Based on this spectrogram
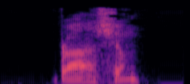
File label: "brushing", English; nouns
